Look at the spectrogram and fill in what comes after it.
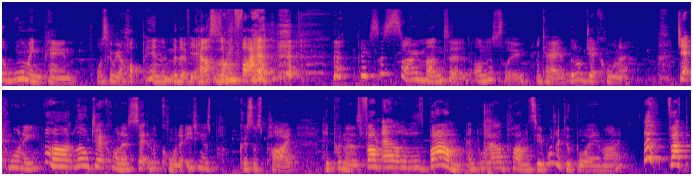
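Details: Teenager with Tourette syndrome reading a nursery rhyme aloud: involuntary vocal tics altering words of the rhyme.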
